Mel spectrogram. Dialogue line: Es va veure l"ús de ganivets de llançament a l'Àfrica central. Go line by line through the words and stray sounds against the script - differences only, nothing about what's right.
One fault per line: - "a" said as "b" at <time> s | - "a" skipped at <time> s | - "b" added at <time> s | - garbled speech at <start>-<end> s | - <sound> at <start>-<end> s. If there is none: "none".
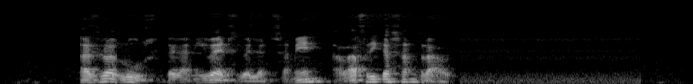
- "veure" skipped at 1.1 s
